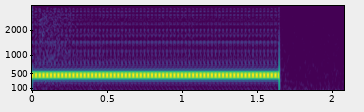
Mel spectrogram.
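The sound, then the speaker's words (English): A telephone dial tone plays as a loud, steady, unbroken hum for about a second and a half, then cuts off abruptly into near silence. “dialing.”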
